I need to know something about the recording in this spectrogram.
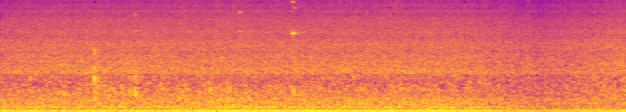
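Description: Steady low mechanical hum under an even hiss, the background drone of a room fan-type machine running, with a couple of faint small ticks.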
